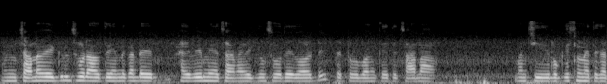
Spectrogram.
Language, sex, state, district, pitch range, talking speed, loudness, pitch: Telugu, male, Andhra Pradesh, Guntur, 155-165 Hz, 195 wpm, -17 LUFS, 160 Hz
